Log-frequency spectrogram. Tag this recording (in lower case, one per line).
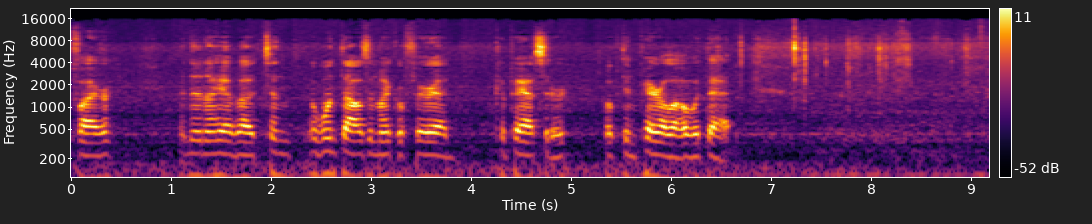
speech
